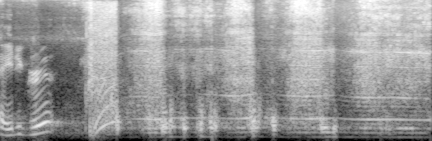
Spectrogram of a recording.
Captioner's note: machine buzzing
